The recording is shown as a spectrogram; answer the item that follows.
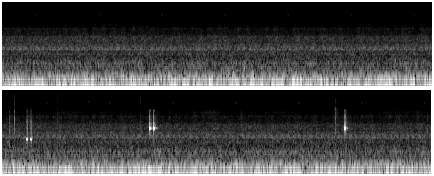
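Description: Short electronic beeps over a faint steady hum. There is a faint blip about nine seconds in, a louder double beep a few seconds later, and two quick beeps near the end.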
